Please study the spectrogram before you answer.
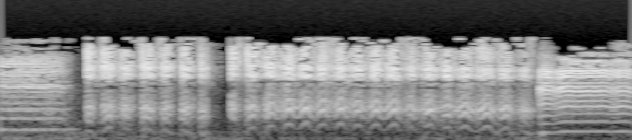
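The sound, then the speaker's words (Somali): Goat bleating: a few loud, quavering, strongly tremulous bleats follow one another with brief gaps, each a wavering nasal cry heard alone without talk. “ridu waxay u cidaa”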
